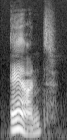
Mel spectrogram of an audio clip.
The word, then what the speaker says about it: aunt: mother's sister, my aunt, I pronounce it exactly like I pronounce the insect, the ant. And that's a lot of people in the United States pronounce it this way. But some people pronounce the same word aunt. They just pronounce it differently.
